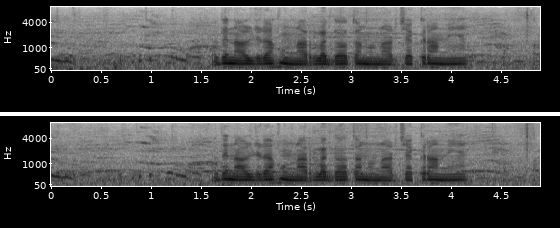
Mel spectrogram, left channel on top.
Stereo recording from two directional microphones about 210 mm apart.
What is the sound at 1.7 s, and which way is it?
Speech, 5° left (ahead or behind).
